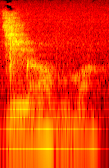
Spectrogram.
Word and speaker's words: Java: Se pronuncia Yawa, Yawa.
